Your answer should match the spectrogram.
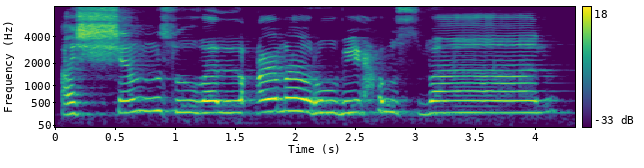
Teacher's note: لفظ القمر کے قاف کو پوری یعنی موٹا ادا کریں. بحسبان میں ہا کا مخرج صحیح سے ادا کریں.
